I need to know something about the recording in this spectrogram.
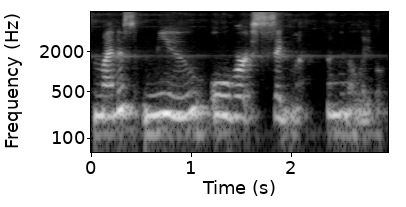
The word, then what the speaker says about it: mu: mu is the population mean we speak it mu it's kind of like what pat says but it's spelled mu and so that is uh if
